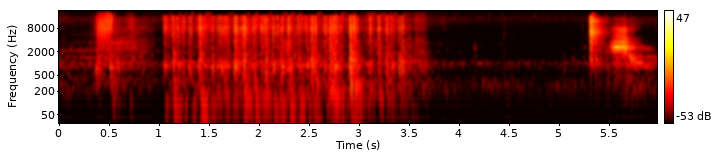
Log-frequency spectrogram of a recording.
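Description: Fingers typing fast on a computer keyboard at close range, a dense run of soft clicks lasting a few seconds, then a pause and a brief louder rustle near the end.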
